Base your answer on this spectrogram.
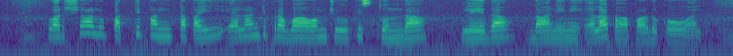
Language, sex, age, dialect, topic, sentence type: Telugu, female, 25-30, Central/Coastal, agriculture, question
